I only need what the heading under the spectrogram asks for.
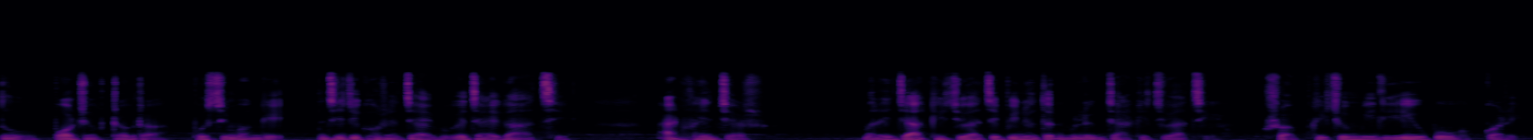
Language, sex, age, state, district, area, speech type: Bengali, female, 45-60, West Bengal, Dakshin Dinajpur, urban, spontaneous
